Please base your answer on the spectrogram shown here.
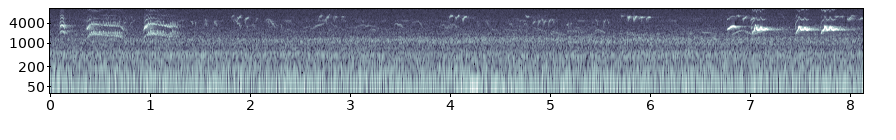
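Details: Male song thrush singing from abandoned orange groves at Sueca, Ribera Baixa, Valencia, Spain, where it now breeds. It opens with two loud bright notes, then quieter scattered chirps, and ends with a clear, sharp phrase repeated four times in quick succession.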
